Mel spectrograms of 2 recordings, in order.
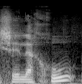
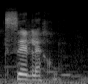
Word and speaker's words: Xelajú: Y Selahu se escribe con X. – Con X. – Selahu. – Selahu. Selahu.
